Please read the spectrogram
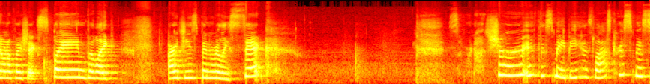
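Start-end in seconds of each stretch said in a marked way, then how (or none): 1.2-8.7 overcome with emotion, voice pitched up. Showing Christmas stockings to viewers and explaining one of them: getting emotional. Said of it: "I'm getting so emotional".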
